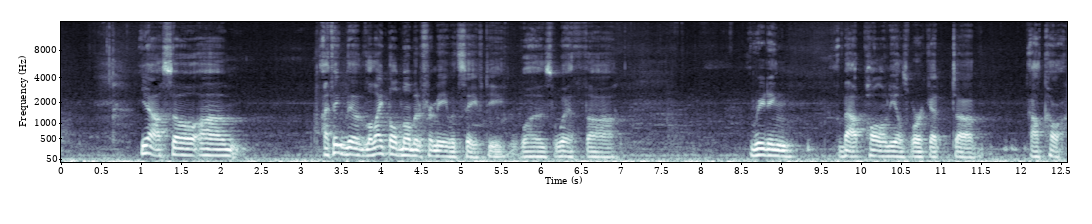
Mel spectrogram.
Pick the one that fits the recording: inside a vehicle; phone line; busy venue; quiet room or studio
busy venue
